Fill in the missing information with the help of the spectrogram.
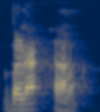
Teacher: तो इसमें जो है एक ही स्वर आ जाता है, बड़ा आ। तो इसमें जो है मुंह आपको सबसे ज़्यादा खोलना पड़ता है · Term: विव्रत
